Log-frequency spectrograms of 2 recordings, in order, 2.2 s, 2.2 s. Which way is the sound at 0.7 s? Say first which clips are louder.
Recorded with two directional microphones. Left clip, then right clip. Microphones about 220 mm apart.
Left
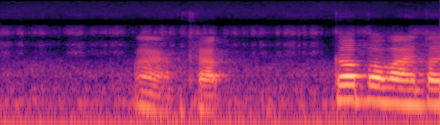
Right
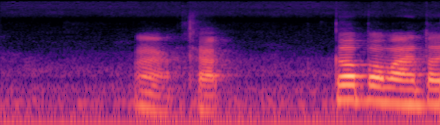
Left 4 dB; 25° right (ahead or behind).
